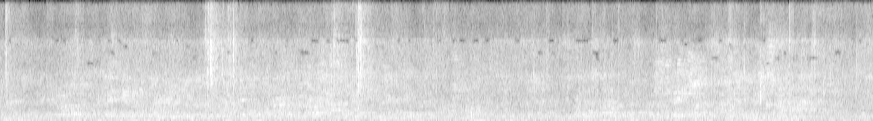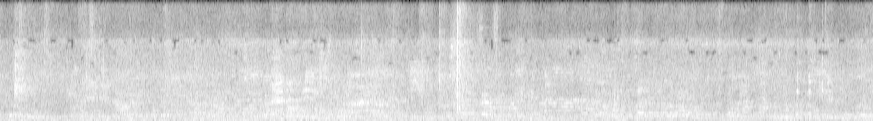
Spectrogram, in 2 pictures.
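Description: Men talk in a large, echoing hall.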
